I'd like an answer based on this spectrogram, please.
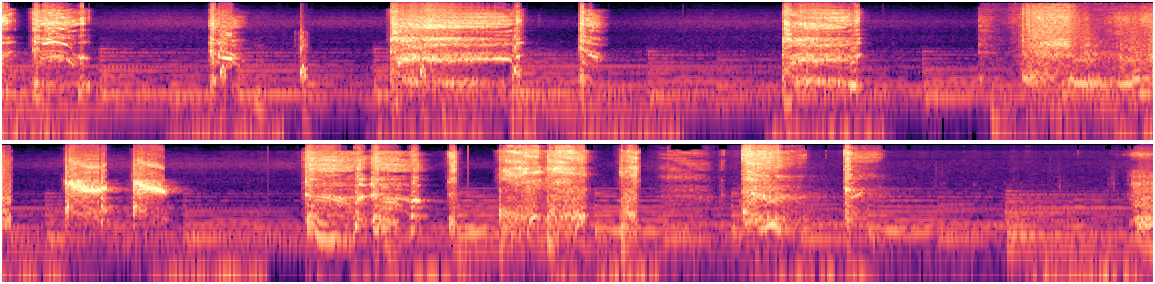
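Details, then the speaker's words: A child's repeated wet, noisy, rattling coughs and throat clearing over steady background music, with rattling even while breathing, suggesting bronchitis. "Si su hijo tiene una tos húmeda y ruidosa, Con ruidos de traqueteo incluso mientras respira, Entonces puede ser bronquitis."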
